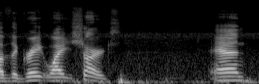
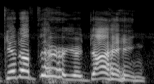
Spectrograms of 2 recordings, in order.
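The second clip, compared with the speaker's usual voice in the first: higher, louder burst, then easing slightly; mock-panicked urging, pitched up; urgent self-command; 5 semitones higher, 5 dB louder, slower than usual. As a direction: act out panicked self-talk. Acts out his panicked self-talk underwater.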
